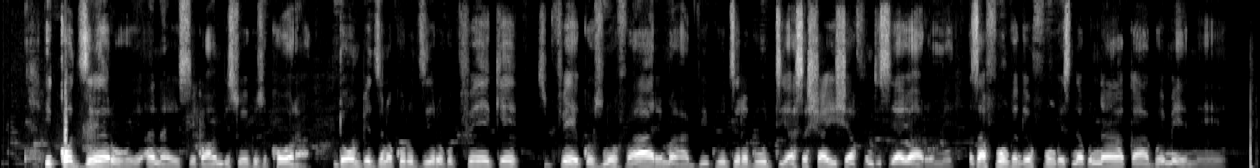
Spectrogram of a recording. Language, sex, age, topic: Ndau, male, 18-24, education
